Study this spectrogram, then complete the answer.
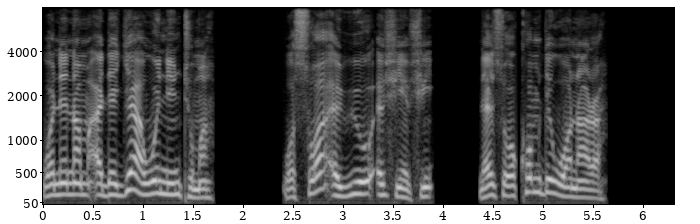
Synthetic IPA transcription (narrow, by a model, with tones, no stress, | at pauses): wɔ˨nɪ̃˨nã˨ma̰˨dæ˨d͡ʑa˦a˨wɔ˦nĩ˦n̩˦tʰũ˨mã˦ | wʔɔ˨sʊ˦a˦ʔæ˨ɥi˦o˦ʔæ˦fi˨æ˨fĩ˦ | nã˨n˦sɛ˨ɔ˨kʰɔ̃˦mdɪ˦wɔ̃˨nã˨ɾa˦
